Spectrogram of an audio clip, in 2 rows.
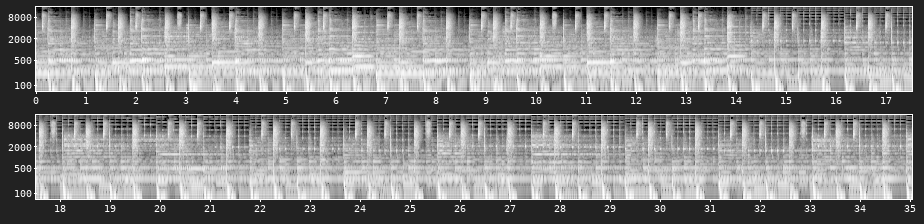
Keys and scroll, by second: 11.3 ctrl+z, 20.5 KP_Add, 24.4 ctrl+g, 24.8 F3, 25.9 c, 26.3 Escape, 27.5 shift+F2, 27.9 F3.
